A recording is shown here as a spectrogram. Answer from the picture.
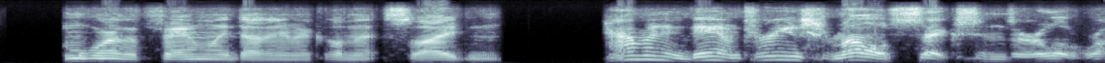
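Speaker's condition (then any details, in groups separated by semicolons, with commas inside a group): Facial paralysis after surgery; tongue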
